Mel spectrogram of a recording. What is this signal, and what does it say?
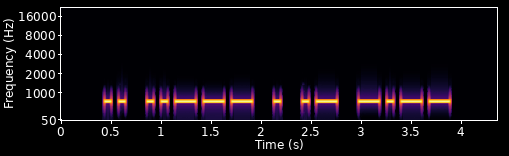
Morse code, heard as a keyed tone, about 17 wpm, 700 Hz. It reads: I2EAY
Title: DXCC-100 Call Signs - 5 Characters - 17wpm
